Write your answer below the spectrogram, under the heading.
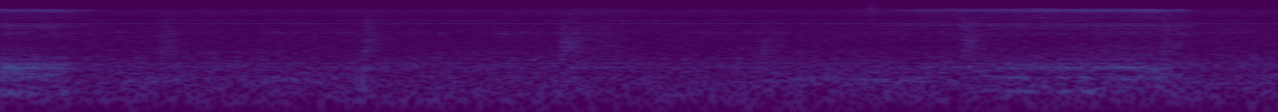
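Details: Sleeping French Bulldog, Bonita, gives quiet, breathy snores, one at the very start and a longer drawn-out one about five seconds later, against constant faint hiss.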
